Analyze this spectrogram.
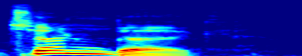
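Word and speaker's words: Thunberg: cabal of of uh tunberg or Sunbury is apparently the way you pronounce it in Swedish yeah uh being mauled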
